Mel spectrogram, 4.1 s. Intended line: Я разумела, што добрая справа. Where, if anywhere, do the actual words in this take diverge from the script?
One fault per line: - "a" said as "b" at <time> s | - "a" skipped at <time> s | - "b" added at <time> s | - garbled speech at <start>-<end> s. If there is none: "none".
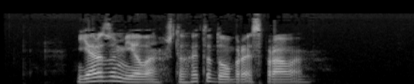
- "гэта" added at 1.9 s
